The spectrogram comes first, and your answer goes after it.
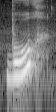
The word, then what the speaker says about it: Buch: After the letter A, O, U, and AU, it's pronounced like the guttural CH in the Scottish loch. Here we have the example of the word boek, which means book.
